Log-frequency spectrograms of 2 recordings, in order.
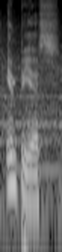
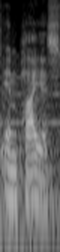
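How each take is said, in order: First: The word does not sound like 'pious' inside. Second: The word is said with 'pious' clearly inside. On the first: This is an unfamiliar way of saying it. "I've never heard it pronounced that way" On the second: This is the way the word was assumed to sound. "I always thought it was impious, because the word is pious"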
